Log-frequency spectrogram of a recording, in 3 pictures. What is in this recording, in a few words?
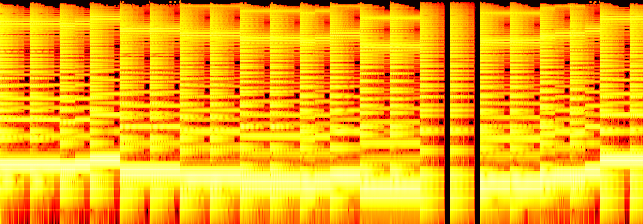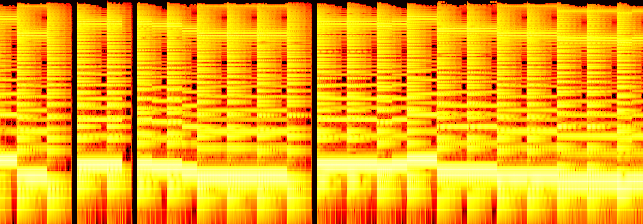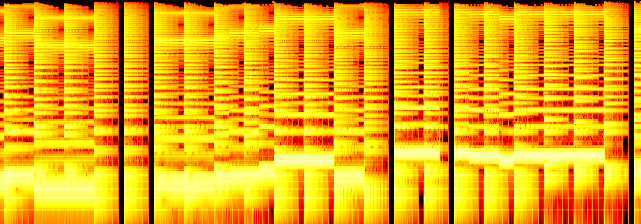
pomp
